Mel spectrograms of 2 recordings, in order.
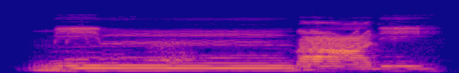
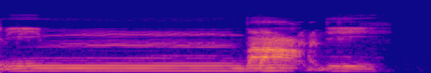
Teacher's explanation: নুন সাকিন বা তানবিনের বামে, নুন সাকিন বা তানবিনের বামে ইকলাবের বা আসলে নুন সাকিন বা তানবিনকে গুণনা সহিত মিলিয়ে পড়তে হয়। গুণনা সহিত মিম দ্বারা পরিবর্তন করে পড়তে হয়।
